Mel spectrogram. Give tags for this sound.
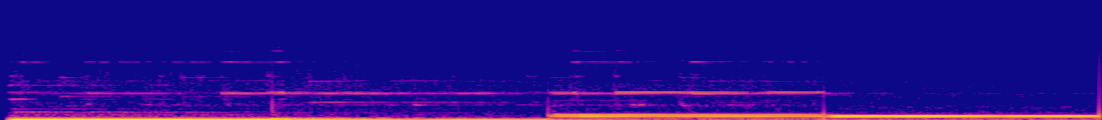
creepy; thrill; terror; sinister; suspense; spooky; deep; scary; horror; atmosphere; weird; dark; terrifying; ambient

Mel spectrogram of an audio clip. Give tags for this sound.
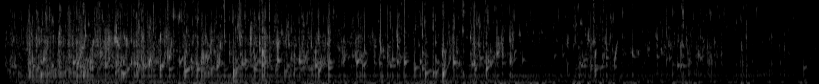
ambiance; running; Water

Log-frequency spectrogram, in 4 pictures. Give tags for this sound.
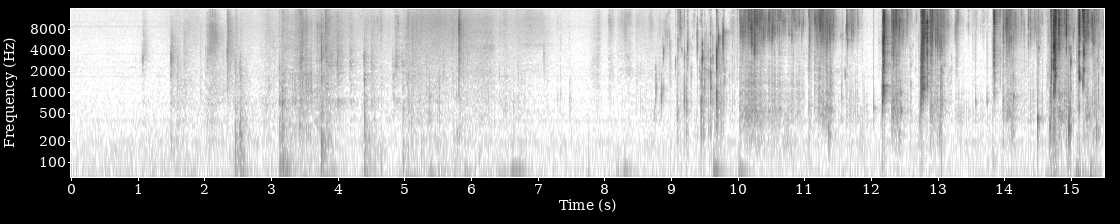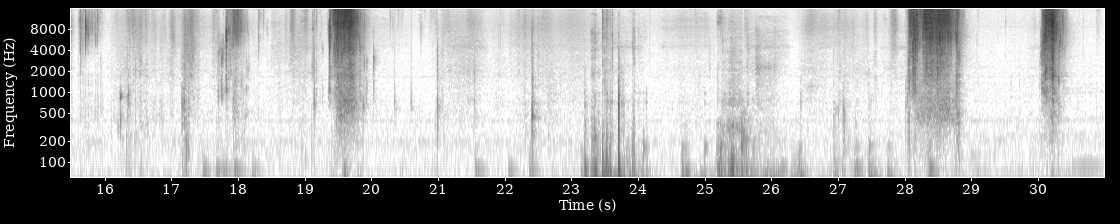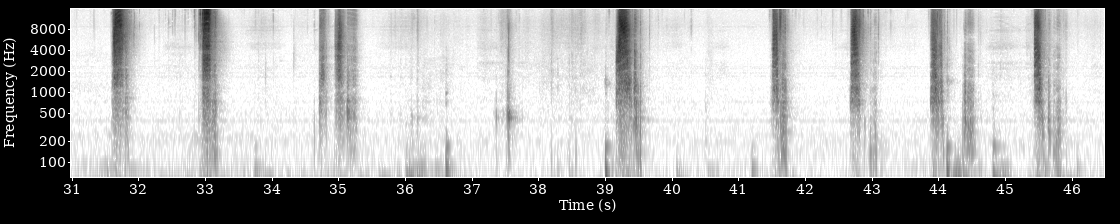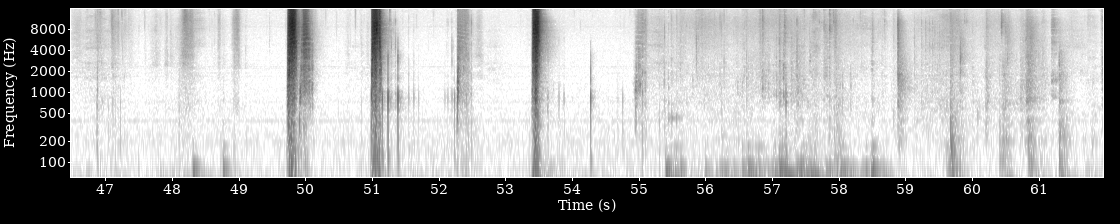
botlle; slpash; water; empty

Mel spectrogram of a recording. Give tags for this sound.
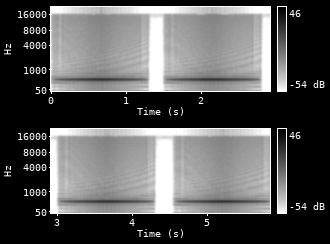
chimio; laser; medical; scanner

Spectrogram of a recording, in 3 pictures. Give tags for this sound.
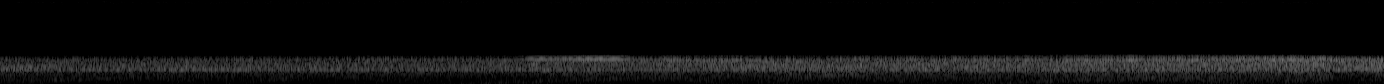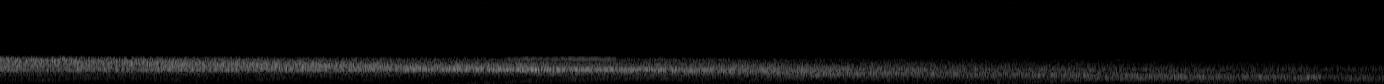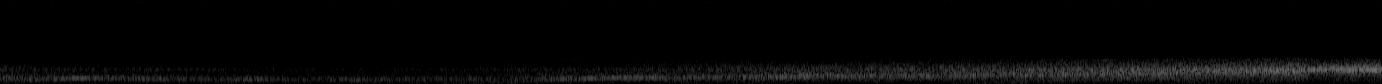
alien; ambient; artificial; atmosphere; dark; eerie; experimental; galaxy; noise; sci-fi; space; storm; strange; weird

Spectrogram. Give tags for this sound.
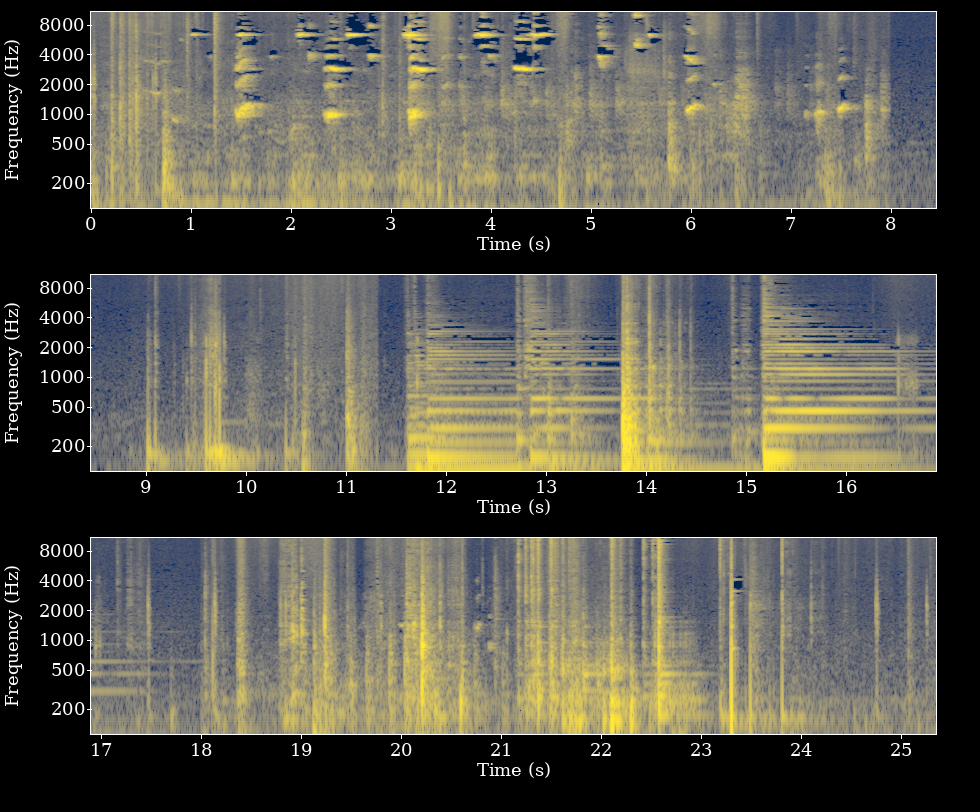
counterweight; door; guitar; metal; rustic; squeak

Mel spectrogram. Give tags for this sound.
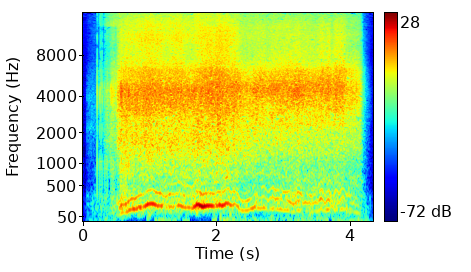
abseil; belay; climbing; climbing-rope; glove; hand; rappell; rope; stereo; xy

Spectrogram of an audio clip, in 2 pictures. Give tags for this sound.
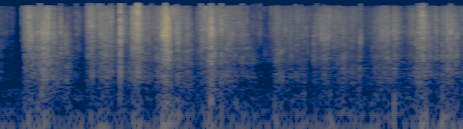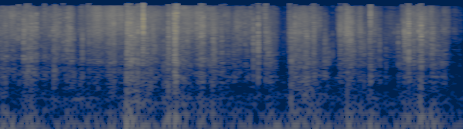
leaf; nature; passing-by

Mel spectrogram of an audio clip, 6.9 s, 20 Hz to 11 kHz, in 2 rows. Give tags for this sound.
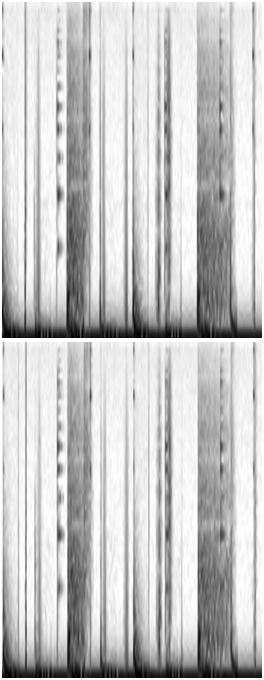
69bpm; beat; cheap; distortion; drum; drum-loop; drums; engineering; loop; machine; Monday; mxr; operator; percussion-loop; PO-12; pocket; rhythm; teenage

